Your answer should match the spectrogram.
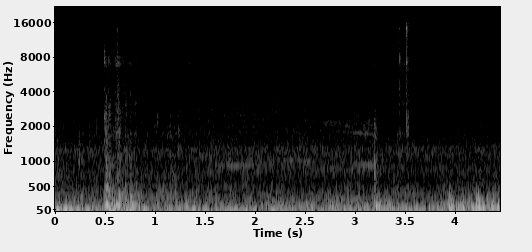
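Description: Car driving on a dirt track, heard from inside the cabin: a steady low rumble of tyres and road noise. A knock comes about half a second in, and a sharp short click near the end.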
